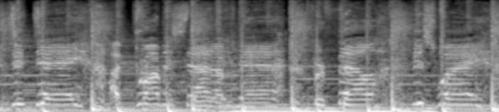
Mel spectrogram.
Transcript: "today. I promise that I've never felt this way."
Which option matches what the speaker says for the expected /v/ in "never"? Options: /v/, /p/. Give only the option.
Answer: /p/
